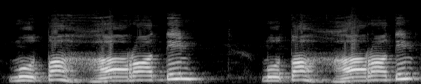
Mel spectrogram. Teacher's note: یعنی یہ جو ہا ہے اس کو حلق کے آخری حصے سے آپ نے ادا کرنا ہے جو سینے کے ساتھ متصل ہے، اور طا کو اور را کو ان دونوں کو موٹا کر کے پڑھنا ہے، اور میم کو پڑھتے وقت آپ نے اپنے ہونٹوں کو گول کر کے پڑھنا ہے کیونکہ میم کے اوپر پیش ہے۔ تا دو زیر تن، مطہرات، مطہرات۔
